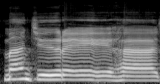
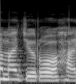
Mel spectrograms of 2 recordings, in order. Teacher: Jadi huruf huruf fathah yang dikasrohkan, tapi kasrohnya bukan di i tapi di e. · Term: imalah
